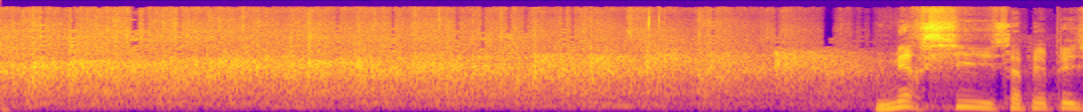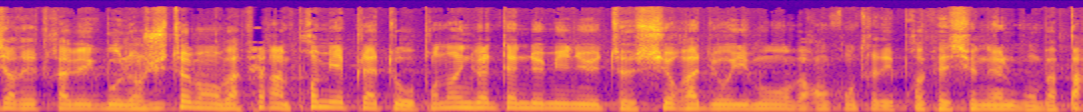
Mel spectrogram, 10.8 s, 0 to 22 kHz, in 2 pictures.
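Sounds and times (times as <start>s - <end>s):
audience applause: 0.0s - 4.5s
speech: 4.4s - 10.8s.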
